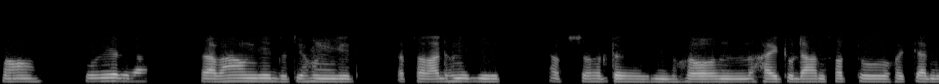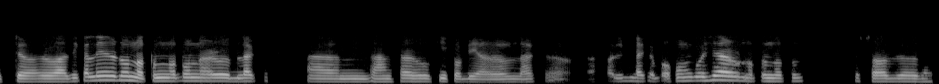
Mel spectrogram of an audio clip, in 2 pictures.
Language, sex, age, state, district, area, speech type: Assamese, male, 18-30, Assam, Charaideo, rural, conversation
